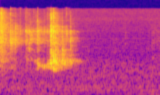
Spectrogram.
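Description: An egg cracked against the rim of a glass mixing bowl: one sharp crack right at the start, then a short soft wet squish about half a second later as the shell is pulled open and the egg drops in.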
